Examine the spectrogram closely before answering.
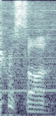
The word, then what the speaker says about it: croissant: Croissant is the French way of saying croissant. Croissant. They don't have the T. They don't have the T. They just have the croissant.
